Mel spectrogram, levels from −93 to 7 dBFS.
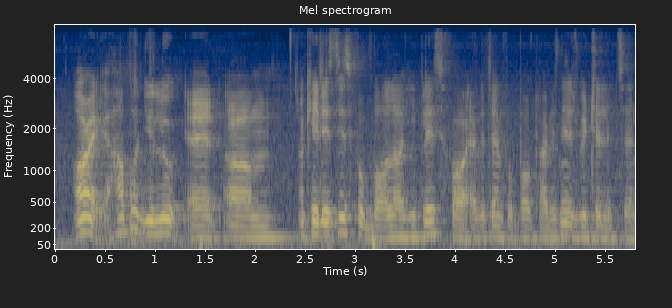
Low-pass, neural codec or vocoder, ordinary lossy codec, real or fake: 7.2 kHz; none; none; real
